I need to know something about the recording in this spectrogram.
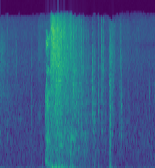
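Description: A blast booms close by and debris scatters.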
